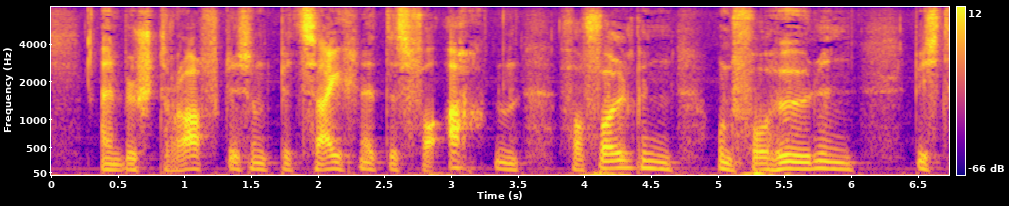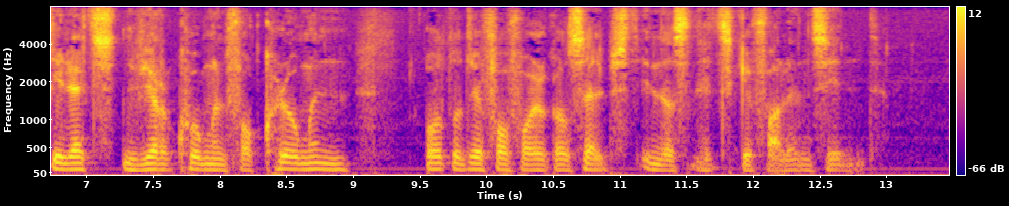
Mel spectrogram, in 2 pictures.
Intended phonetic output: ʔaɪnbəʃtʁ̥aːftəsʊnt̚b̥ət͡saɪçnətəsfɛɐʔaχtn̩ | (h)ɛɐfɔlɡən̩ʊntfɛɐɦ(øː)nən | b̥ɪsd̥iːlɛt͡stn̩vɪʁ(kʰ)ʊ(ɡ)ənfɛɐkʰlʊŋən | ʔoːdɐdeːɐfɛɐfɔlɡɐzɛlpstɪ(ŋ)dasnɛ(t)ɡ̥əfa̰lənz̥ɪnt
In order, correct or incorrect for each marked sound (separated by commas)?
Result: incorrect, correct, correct, incorrect, incorrect, incorrect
